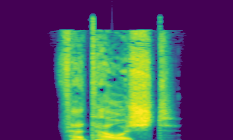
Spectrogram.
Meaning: 1. past participle of vertauschen 2. inflection of vertauschen: third-person singular present 3. inflection of vertauschen: second-person plural present 4. inflection of vertauschen: plural imperative
- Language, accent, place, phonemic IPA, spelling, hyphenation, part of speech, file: German, Germany, Berlin, /fɛɐ̯ˈtaʊ̯ʃt/, vertauscht, ver‧tau‧scht, verb, De-vertauscht.ogg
